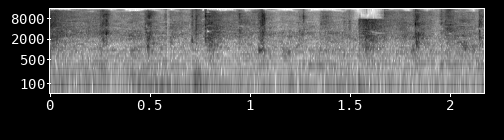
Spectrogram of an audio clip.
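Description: Aquarium water sloshing hard and splashing over the tank's rim as the earthquake shakes it, with many irregular knocks and rattles.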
